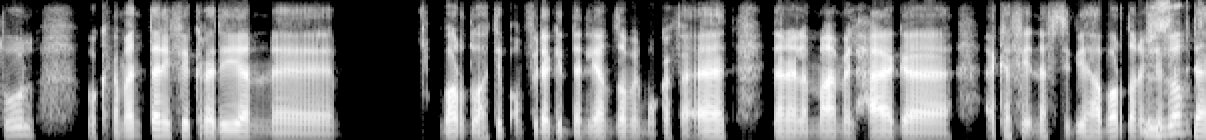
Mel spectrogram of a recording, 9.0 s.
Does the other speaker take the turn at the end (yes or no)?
no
